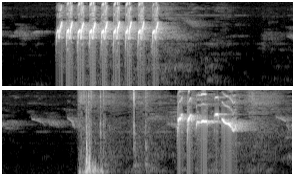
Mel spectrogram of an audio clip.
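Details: Golden-coloured sooty-headed bulbul (kutilang emas) singing vigorously: a fast run of about ten sharp, evenly spaced high chirps, a low thump, then a burst of bright descending chirps.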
